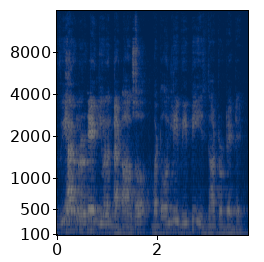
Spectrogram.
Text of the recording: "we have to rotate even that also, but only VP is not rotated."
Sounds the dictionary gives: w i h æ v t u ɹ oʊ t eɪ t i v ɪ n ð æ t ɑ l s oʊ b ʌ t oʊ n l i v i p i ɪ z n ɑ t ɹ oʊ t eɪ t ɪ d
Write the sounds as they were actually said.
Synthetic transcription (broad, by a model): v i h æ v t u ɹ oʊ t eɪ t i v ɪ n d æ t ɑ l s oʊ b ʌ t oʊ n l i v i p i ɪ z n ɑ t ɹ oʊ t eɪ t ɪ d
